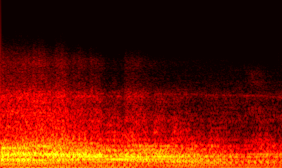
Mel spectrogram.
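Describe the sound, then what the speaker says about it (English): A loud low-flying airplane roars overhead above a house, the rumble strongest at first and then slowly fading as it passes, with no talking. "Y'all, I thought an airplane was about to crash into our house. That was so loud."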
